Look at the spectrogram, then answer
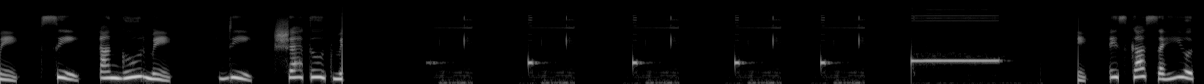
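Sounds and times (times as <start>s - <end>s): long steady beep: 9.1s - 10.1s.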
